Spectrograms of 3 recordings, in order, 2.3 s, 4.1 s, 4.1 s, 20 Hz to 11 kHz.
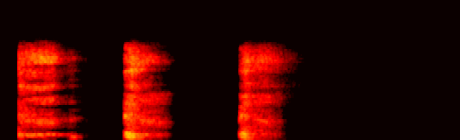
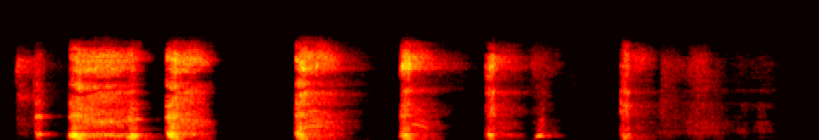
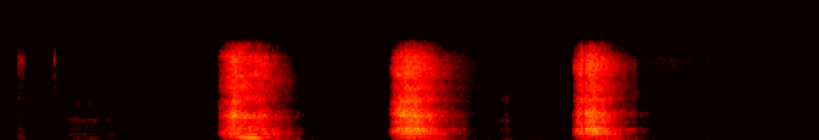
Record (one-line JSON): {"three_cough_length": "2.3 s", "three_cough_amplitude": 9267, "three_cough_signal_mean_std_ratio": 0.35, "cough_length": "4.1 s", "cough_amplitude": 16113, "cough_signal_mean_std_ratio": 0.39, "exhalation_length": "4.1 s", "exhalation_amplitude": 5046, "exhalation_signal_mean_std_ratio": 0.32, "survey_phase": "beta (2021-08-13 to 2022-03-07)", "age": "18-44", "gender": "Female", "wearing_mask": "No", "symptom_cough_any": true, "symptom_new_continuous_cough": true, "symptom_runny_or_blocked_nose": true, "symptom_shortness_of_breath": true, "symptom_sore_throat": true, "symptom_fatigue": true, "symptom_fever_high_temperature": true, "symptom_headache": true, "smoker_status": "Never smoked", "respiratory_condition_asthma": true, "respiratory_condition_other": false, "recruitment_source": "Test and Trace", "submission_delay": "2 days", "covid_test_result": "Positive", "covid_test_method": "RT-qPCR", "covid_ct_value": 24.7, "covid_ct_gene": "ORF1ab gene", "covid_ct_mean": 25.3, "covid_viral_load": "5100 copies/ml", "covid_viral_load_category": "Minimal viral load (< 10K copies/ml)"}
